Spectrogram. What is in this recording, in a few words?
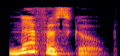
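"nephoscope", British English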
